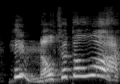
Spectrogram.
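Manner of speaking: very high, slow, affronted, indignant offended tone. Imitating a film doctor's line, imitating an offended tone. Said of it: "like he's all offended by it".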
